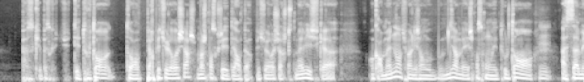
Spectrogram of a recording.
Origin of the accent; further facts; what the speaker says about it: Nice, Provence-Alpes-Côte d'Azur, France; moi, je viens de Nice, quand j'étais petit, je passais mes vacances à Sospel. Sospel, c'est dans la vallée de Roya.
